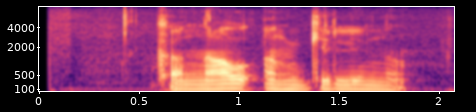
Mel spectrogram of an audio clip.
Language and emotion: Russian, neutral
